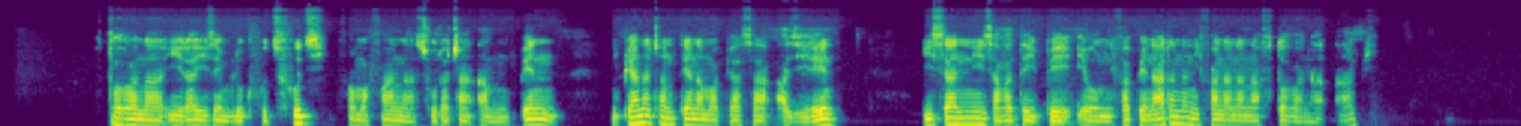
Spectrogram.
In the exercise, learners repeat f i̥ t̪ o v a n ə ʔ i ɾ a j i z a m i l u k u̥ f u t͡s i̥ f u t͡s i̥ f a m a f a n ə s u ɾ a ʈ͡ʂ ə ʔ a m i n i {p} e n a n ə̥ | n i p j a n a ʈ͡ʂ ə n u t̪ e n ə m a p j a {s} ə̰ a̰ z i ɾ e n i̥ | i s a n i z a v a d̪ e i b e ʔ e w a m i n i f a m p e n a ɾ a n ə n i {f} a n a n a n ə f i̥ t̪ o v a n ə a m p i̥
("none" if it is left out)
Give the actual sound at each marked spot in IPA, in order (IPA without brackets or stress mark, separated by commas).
p, s, f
